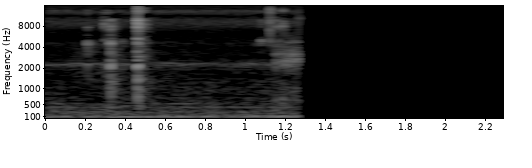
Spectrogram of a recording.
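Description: Faint typing on a computer keyboard, a few scattered key clicks over a low hum, cutting off abruptly to dead silence a little past halfway.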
